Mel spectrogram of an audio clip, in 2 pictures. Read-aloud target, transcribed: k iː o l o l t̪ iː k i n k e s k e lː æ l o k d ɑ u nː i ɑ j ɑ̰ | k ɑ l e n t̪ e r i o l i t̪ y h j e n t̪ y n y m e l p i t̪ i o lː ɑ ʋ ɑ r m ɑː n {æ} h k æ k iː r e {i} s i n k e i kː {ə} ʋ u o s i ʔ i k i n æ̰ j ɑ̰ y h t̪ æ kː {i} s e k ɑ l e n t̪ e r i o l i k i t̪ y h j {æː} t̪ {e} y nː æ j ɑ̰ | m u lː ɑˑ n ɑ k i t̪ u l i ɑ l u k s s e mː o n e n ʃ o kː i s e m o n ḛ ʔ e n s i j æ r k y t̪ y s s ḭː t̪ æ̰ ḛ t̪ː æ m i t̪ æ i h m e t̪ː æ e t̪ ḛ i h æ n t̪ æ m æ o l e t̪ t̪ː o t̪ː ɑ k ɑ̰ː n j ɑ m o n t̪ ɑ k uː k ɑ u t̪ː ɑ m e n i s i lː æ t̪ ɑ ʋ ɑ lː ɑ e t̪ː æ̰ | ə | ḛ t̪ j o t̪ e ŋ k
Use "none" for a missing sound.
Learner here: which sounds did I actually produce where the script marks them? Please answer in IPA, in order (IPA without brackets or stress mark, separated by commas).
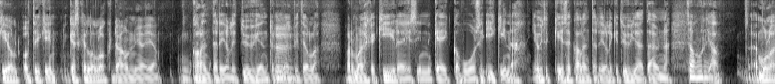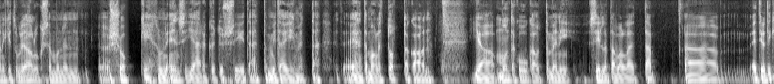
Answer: e, i, ɑ, iː, æː, æ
